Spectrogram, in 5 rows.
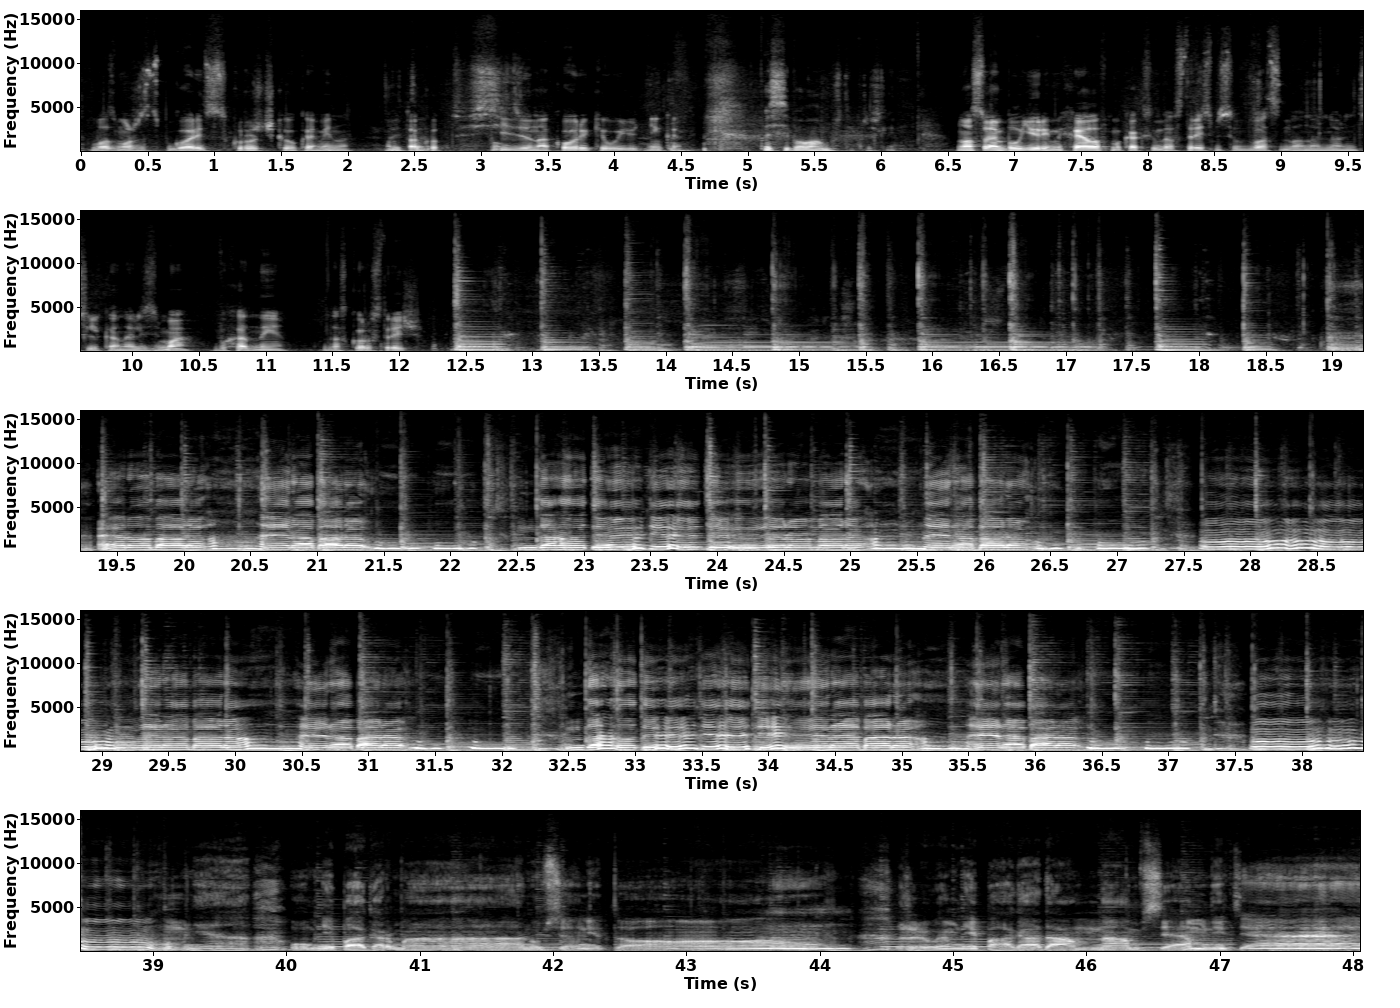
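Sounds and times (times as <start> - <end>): acoustic guitar strumming: 12.4 - 48.0
person singing: 19.0 - 48.0.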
